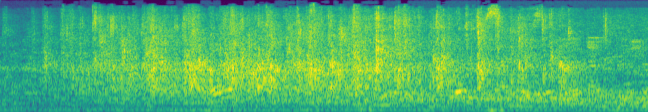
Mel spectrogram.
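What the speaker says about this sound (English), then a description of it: "Another big round of applause, ladies and gentlemen." A conference audience breaks into loud, sustained applause, dense clapping that swells within the first second and holds steady to the end.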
